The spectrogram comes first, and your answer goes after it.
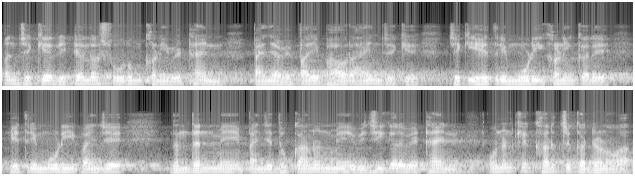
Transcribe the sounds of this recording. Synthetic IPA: pɐnd͡ʑeːkeɾiʈeːləɾʃoːɾʊmkʰɐɽ̃iʋeːʈʰaːɦɪnɪ̆ | pɐ̃ɦɪ̃ɲd͡ʑaʋjeːpaːɾibʱaːʋɾaːɦɪnɪ̆d͡ʑeːke | d͡ʑeːkiɦeːt̪ɪɾimuːɽikʰɐɽ̃ikɐɾeɦeːt̪ɪɾimuːɽipɐ̃ɦɪ̃ɲd͡ʑe | d̪ɐ̃nd̪ʱənɪ̆mẽpɐ̃ɦɪ̃ɲd͡ʑed̪ʱʊkaːnʊnɪ̆mẽʋɪd͡ʑʱikɐɾeʋeːʈʰaːɦɪnɪ̆ | ʊn̤ənɪ̆kʰeːxʰɐɾt͡ɕkɐɖʱəɽ̃oaː

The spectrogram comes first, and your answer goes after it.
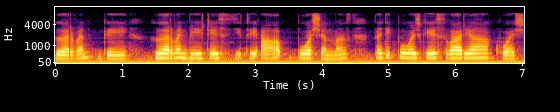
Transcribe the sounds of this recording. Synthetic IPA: hɨːɾʋɐnʲ | ɡɐe | həːɾʋɐnʲbiːʈesjit̪ʰɨ̰ʔa̰ | poːʃɐnmɐnz | t̪ɐt̪ikpoːʃɡesʋaːɾjaːkʰoʃ

